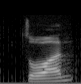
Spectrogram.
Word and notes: zuan: 2

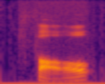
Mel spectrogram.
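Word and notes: fou: tone 3

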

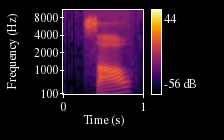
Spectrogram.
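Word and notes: sao: tone 2

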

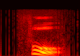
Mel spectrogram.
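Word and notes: fu: tone 4

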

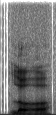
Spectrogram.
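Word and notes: le: tone 3

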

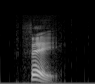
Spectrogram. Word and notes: fei: 4

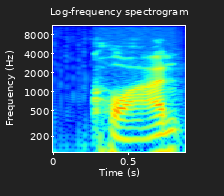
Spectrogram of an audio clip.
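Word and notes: kuan: tone 3

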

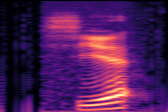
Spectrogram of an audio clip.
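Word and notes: xie: xie2; tone 2

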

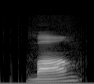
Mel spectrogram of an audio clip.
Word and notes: mang: 2

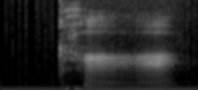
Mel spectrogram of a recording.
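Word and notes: ka: tone 3

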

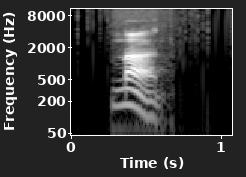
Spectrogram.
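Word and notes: nan: tone 4

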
